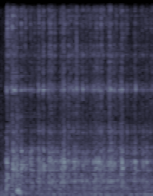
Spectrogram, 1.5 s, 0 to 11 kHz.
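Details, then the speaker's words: 2001 Dodge Dakota 3.9 L V6, belt removed, idler/tensioner pulley spun by hand: dry, gritty rasp scraping on as it coasts down, bearing with noticeable play; idler pulley bearing failure. "it's good to thing we've found our problem this Tyler pulley sounds awful and here's a closer look"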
